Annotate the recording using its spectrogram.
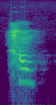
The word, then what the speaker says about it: how: cái âm ao đọc cho rõ ràng là ao how how giống cái người đó chứ không có đọc là hâu hâu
